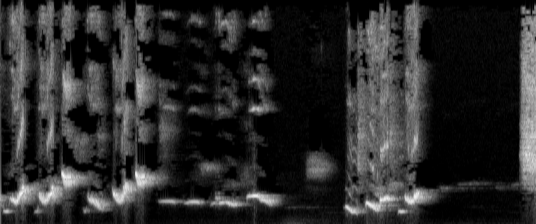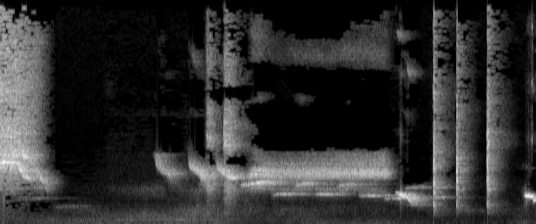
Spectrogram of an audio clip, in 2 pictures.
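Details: White-rumped shama in a master recording with fill-ins: quick zigzag whistled notes, silent gaps, a harsh rasping burst, then a long buzzy high phrase and scattered clicks.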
